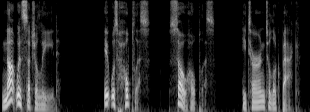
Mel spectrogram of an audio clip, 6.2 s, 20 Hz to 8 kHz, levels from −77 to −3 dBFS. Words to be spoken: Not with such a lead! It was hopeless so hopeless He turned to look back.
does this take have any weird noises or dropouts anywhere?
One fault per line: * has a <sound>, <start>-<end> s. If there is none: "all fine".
all fine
